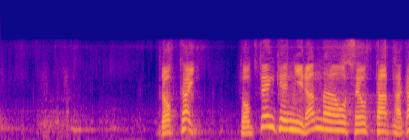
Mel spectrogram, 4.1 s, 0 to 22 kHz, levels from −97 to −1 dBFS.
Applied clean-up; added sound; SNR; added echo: neural separator model SepFormer DNS4.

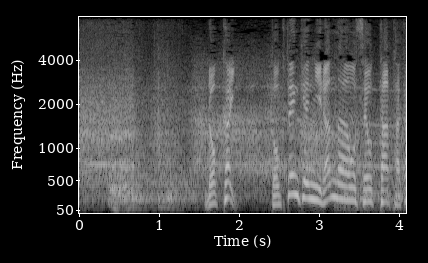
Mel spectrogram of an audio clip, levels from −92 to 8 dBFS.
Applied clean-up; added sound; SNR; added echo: none; none; none; none.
